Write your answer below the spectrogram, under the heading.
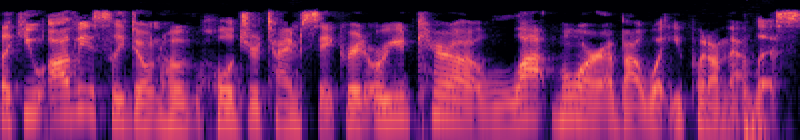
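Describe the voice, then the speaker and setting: Hardly pausing, a woman talks at a fairly quick pace in an animated tone, her fairly low pitch showing ordinary variation and her loudness very even. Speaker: business strategist and podcaster. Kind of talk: interview conversation. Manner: fast.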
